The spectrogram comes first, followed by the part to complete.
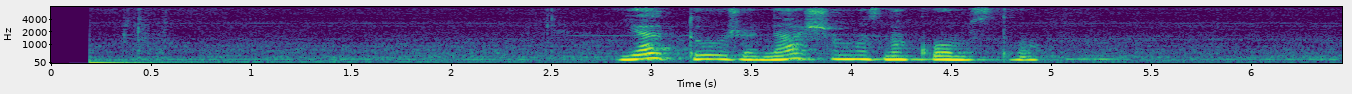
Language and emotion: Russian, neutral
